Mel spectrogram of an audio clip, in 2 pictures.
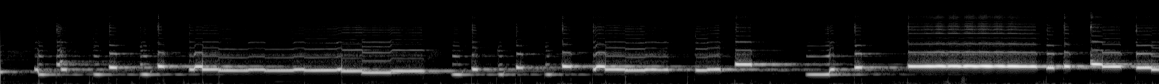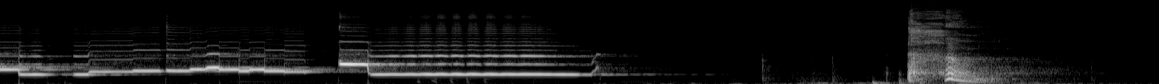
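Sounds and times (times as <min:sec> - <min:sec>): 
flute with reverb: 0:00.0 - 0:18.1.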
